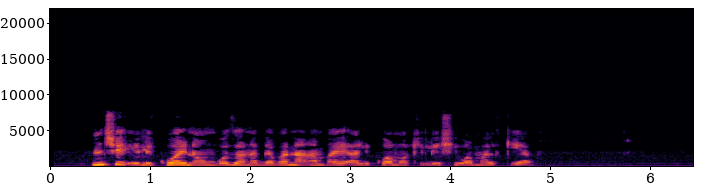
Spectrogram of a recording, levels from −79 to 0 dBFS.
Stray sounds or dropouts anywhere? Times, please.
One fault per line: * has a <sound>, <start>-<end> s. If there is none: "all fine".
all fine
